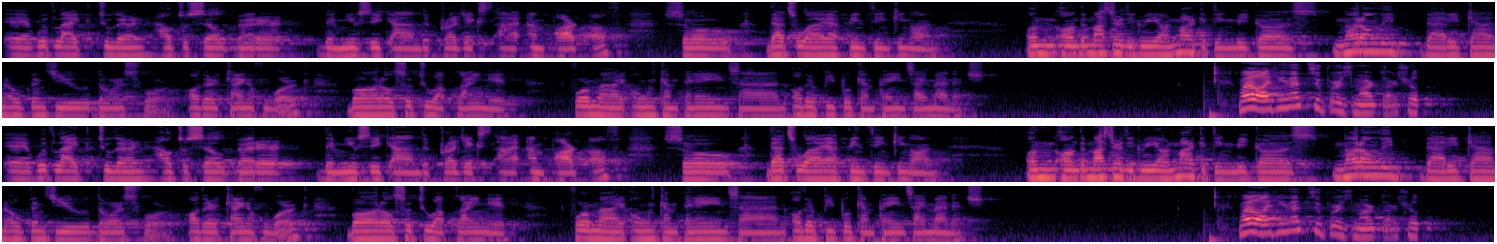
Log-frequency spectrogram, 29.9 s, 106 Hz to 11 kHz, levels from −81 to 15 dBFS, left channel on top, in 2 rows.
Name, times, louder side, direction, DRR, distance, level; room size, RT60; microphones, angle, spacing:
voice 1, 0.0-2.8 3.1-9.4 10.2-20.0 20.7-24.7, right 1 dB, 35° right, 6 dB, 1.7 m, -32 dB
voice 2, 27.0-29.1, left 3 dB, 30° left, 7 dB, 1.0 m, -26 dB
27.0 x 26.0 x 5.8 m, 0.81 s
head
